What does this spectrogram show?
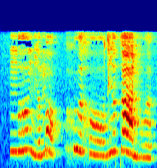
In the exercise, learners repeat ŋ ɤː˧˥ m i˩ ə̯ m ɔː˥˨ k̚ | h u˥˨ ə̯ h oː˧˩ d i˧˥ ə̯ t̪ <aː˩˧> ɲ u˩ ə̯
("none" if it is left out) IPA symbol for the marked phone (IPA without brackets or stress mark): aː˥˨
